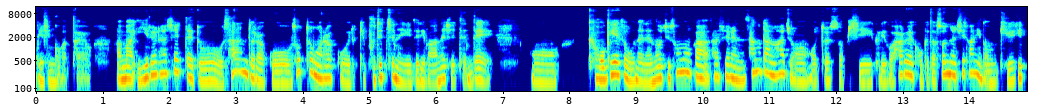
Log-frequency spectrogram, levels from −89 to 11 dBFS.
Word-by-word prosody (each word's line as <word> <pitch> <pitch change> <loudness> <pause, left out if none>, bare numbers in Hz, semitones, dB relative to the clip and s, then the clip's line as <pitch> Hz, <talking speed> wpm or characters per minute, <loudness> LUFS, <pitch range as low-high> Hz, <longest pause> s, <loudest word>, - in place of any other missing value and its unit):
계신 150 -2 -3
것 - - -6
같아요. - - -9 0.4
아마 170 +1 +3
일을 220 +8 +2
하실 255 +2 0
때도 150 - 0
사람들하고 150 - 0
소통을 255 -8 +2
하고 180 -7 -3
이렇게 130 +7 -8
부딪히는 185 -1 +1
일들이 140 +1 -2
많으실 175 +9 -2
텐데 160 -4 -2 0.6
어 135 -1 -4 0.5
거기에서 185 +4 +4
오는 150 -1 -1
에너지 180 +7 +1
소모가 250 -4 +2
사실은 195 -5 0
상당하죠 245 -3 +2 0.3
어쩔 155 -4 -3
수 - - -3
없이. 135 +1 -1
그리고 135 -3 -3
하루에 220 0 +2
거기다 210 - -5
쏟는 230 -1 +5
시간이 245 -1 0
너무 135 -3 -5
길기 180 +4 -2
180 Hz, 330 characters per minute, -24 LUFS, 150-225 Hz, 0.6 s, 쏟는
